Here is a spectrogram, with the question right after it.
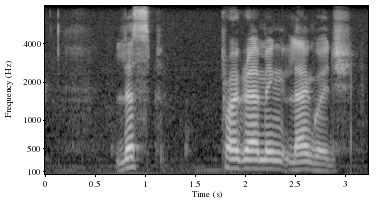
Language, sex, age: English, male, 18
